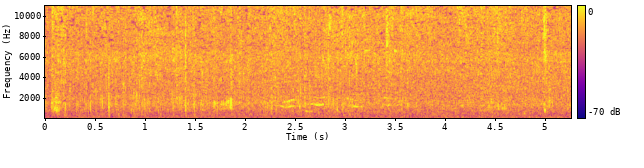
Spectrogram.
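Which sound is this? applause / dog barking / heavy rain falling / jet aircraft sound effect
heavy rain falling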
